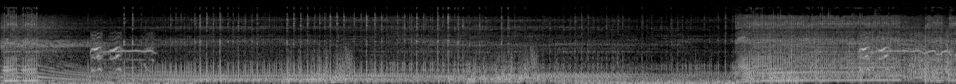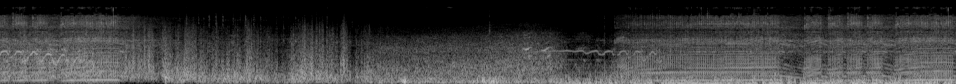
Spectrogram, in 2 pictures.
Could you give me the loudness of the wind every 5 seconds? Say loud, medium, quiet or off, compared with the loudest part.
medium, loud, loud, loud.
